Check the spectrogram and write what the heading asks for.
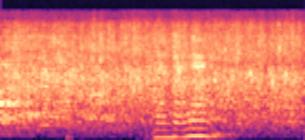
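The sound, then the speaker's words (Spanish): An audience applauds for God in a steady, dense wash of clapping that fills the whole stretch, with a single voice briefly calling out over it midway. “Si usted lo cree, denle un aplauso fuerte a Dios ahora.”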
